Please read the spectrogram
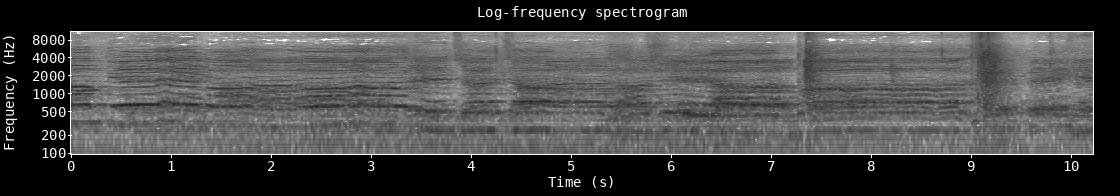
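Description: A group of men chanting a nauha, a Shia lament, in unison, led by reciters on a microphone, on long, wavering held notes. A few sharp slaps cut through the singing, typical of hands striking chests in matam.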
